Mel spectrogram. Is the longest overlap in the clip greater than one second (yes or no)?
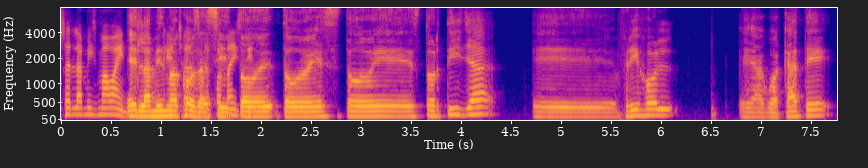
yes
